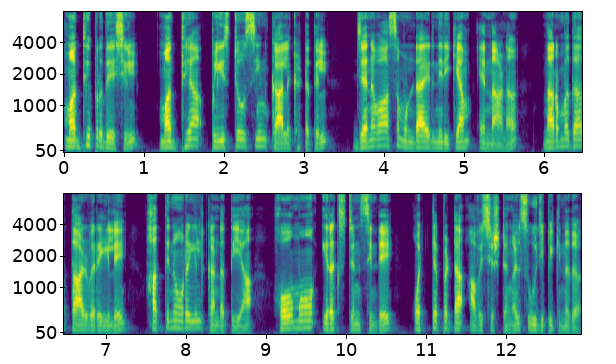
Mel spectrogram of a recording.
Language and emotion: Malayalam, neutral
